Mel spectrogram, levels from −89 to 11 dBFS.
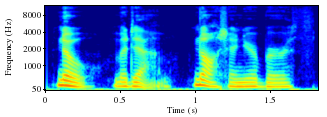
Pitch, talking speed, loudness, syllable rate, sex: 160 Hz, 195 wpm, -20 LUFS, 5.4 syllables/s, female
